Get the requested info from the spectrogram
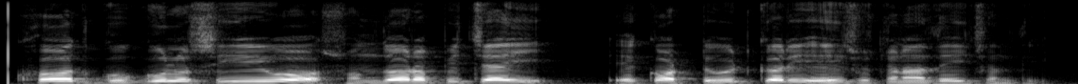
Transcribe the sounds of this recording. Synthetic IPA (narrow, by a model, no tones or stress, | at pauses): kʰod̪ɡuɡulsiɔsund̪ɔɾɔpit͡ʃai | ekɔʈuiʈkɔɾieɦisut͡ʃɔnad̪ejt͡ʃʰɔnt̪ḭ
